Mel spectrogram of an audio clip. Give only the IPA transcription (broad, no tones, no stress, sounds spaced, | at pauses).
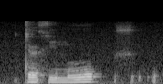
t ø x i m u | ʃ ṵ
